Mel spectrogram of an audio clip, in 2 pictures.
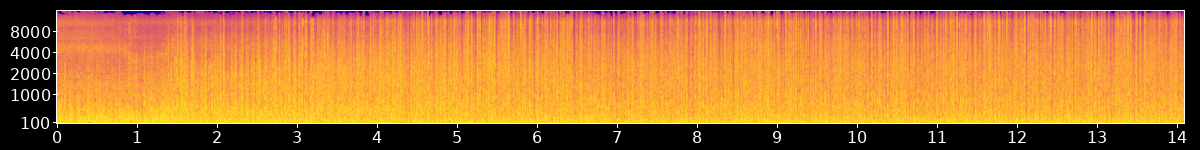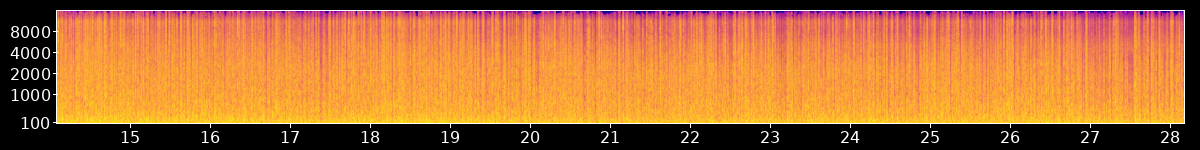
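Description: Freight train of autorack and covered hopper cars rolling past at close range: a steady, loud rumble of steel wheels on the rails that eases off slightly over the stretch, with wind buffeting the microphone.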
